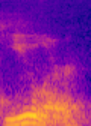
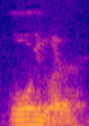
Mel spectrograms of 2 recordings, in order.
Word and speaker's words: Euler: e is known as Oiler number now it looks like Euler but is actually pronounced Oiler so this is Oiler number he he's a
